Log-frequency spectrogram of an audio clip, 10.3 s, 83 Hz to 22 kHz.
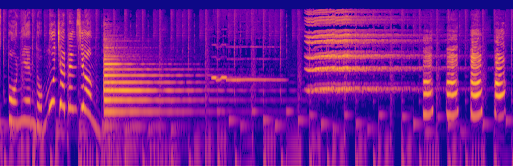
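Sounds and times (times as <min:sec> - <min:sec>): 
speech: 0:00.0 - 0:02.7
bell ringing: 0:02.1 - 0:09.1
thin sustained flute note: 0:02.1 - 0:09.3.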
